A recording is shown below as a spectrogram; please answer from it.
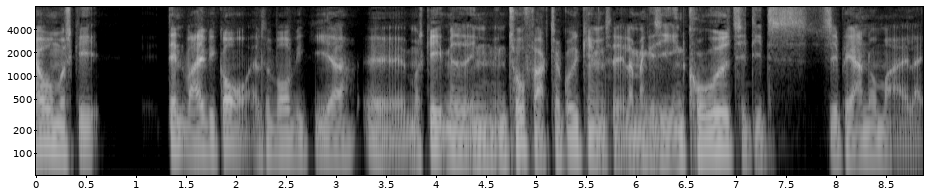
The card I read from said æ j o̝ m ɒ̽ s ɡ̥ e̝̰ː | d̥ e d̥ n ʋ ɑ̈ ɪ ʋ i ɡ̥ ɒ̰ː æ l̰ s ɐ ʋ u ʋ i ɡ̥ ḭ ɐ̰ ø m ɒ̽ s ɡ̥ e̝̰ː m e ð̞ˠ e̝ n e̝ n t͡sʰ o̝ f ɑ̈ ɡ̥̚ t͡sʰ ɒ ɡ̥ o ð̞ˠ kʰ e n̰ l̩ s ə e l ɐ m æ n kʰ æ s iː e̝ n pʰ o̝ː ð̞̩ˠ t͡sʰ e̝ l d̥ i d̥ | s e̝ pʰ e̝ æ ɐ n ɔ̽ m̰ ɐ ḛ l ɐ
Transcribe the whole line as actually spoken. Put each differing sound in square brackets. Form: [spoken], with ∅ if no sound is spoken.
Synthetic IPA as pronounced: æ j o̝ m ɒ̽ s ɡ̥ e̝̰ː | d̥ e [∅] n ʋ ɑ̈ ɪ ʋ i ɡ̥ ɒ̰ː æ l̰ s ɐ ʋ [ɒ] ʋ i ɡ̥ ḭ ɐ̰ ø m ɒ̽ s ɡ̥ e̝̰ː m e ð̞ˠ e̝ n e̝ n t͡sʰ o̝ f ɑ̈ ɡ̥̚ t͡sʰ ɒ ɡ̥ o ð̞ˠ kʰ e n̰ l̩ s ə e l ɐ m æ n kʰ æ s iː e̝ n [kʰ] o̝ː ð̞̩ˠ t͡sʰ e̝ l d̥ i d̥ | s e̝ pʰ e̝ æ ɐ n ɔ̽ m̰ ɐ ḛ l ɐ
